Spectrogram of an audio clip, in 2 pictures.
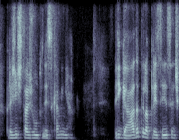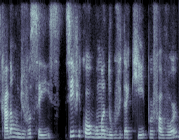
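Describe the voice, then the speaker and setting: A woman in her thirties with a Brazilian Portuguese accent, a parenting educator hosting a live stream who speaks earnestly and repeats phrases for emphasis. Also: fairly low pitch. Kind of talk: heartfelt live-stream talk with course pitch.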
